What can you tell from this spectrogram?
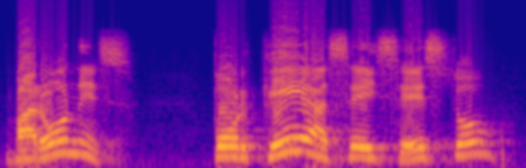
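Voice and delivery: loud, slow, emphatic appeal; acted crying out. Preacher voices Paul shouting at the crowd, loud protest. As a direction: cry out in protest, stretching each word. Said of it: "y gritan".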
